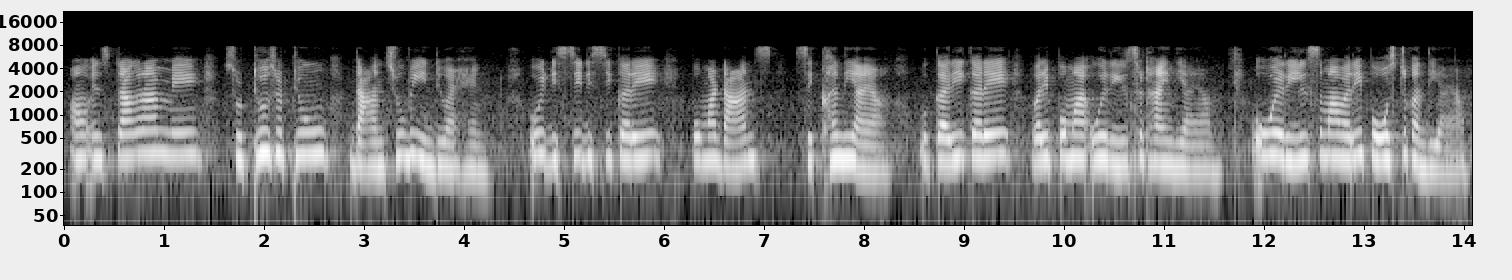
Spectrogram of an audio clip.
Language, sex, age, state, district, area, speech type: Sindhi, female, 18-30, Madhya Pradesh, Katni, urban, spontaneous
